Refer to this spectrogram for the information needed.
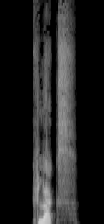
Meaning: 1. something unimportant or easy 2. blob, dab
- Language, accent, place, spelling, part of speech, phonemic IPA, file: German, Germany, Berlin, Klacks, noun, /klaks/, De-Klacks.ogg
